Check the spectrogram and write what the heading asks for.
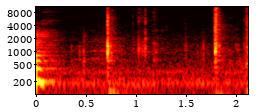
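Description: Two short plastic clicks about a second apart, from a hand handling a LEGO brick camper van, over faint room tone.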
